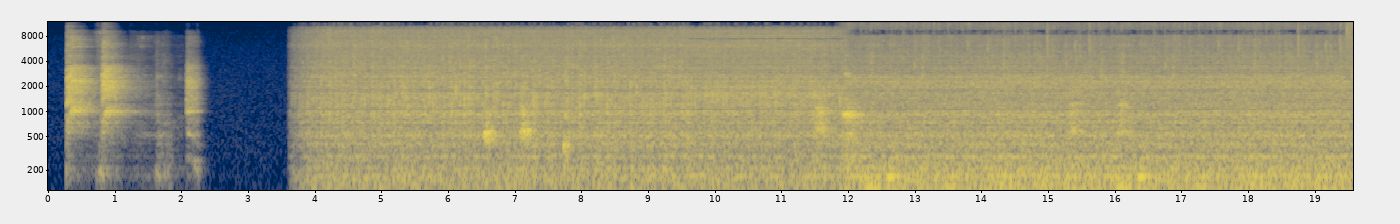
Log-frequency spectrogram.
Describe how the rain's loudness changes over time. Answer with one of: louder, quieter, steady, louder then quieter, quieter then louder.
steady.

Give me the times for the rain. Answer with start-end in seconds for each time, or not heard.
3.6-19.5.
